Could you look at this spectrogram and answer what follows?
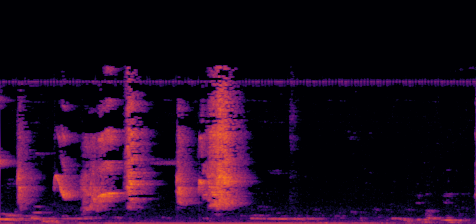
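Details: Asian glossy starling calling to a rival: harsh, buzzy broadband squawks and sharp chirps in short bursts, with a low steady hum underneath.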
